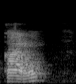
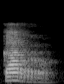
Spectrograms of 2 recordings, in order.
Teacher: tenemos dos fonemas distintos, la vibrante simple R y la vibrante múltiple R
